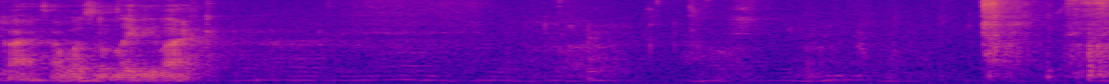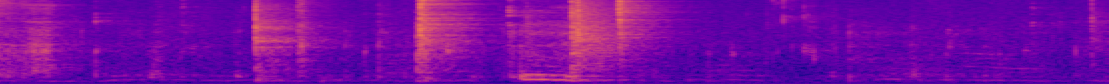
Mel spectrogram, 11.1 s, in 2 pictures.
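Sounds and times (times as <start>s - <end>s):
close-miked chewing: 2.6s - 7.9s, 8.6s - 11.0s.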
